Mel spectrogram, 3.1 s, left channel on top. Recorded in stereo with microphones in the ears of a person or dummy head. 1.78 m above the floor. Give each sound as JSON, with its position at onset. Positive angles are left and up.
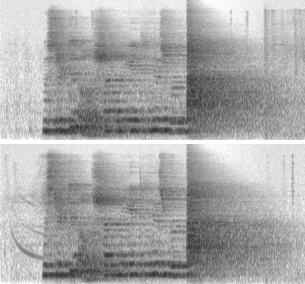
{"t": 0.4, "sound": "a woman speaking", "side_deg": -20, "distance_m": 0.9}
{"t": 1.9, "sound": "a clap", "side_deg": 5, "distance_m": 1.9}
